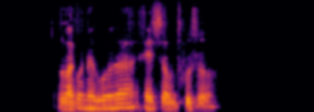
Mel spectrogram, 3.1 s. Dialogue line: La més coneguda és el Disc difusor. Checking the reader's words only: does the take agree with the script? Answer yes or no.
no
